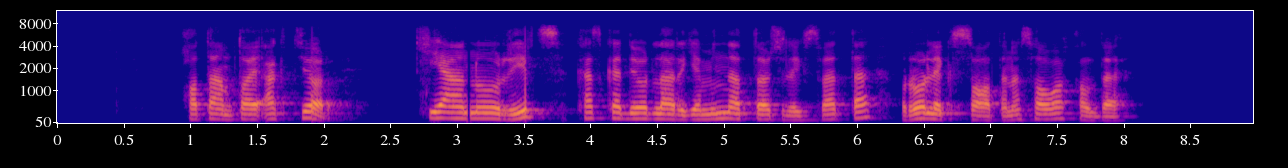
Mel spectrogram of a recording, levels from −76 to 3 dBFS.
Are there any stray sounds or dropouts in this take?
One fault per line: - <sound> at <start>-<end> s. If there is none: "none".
- dropout at 3.1-3.1 s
